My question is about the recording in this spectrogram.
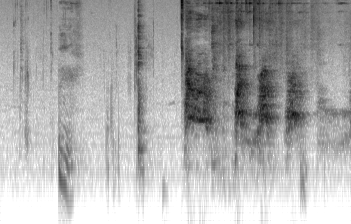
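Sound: small dog barking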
